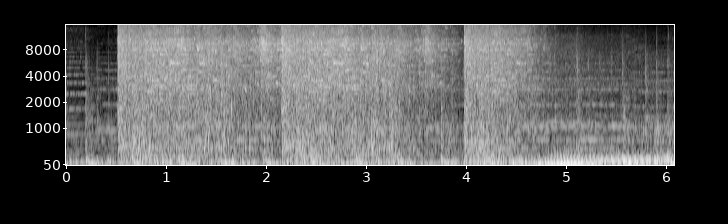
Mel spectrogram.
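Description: Film sound effect of a jeep crashing: a loud burst of crashing and shattering noise starts about half a second in, dips briefly, and cuts off suddenly near four seconds. Dramatic film music plays under it and carries on with rising low tones after the crash.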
